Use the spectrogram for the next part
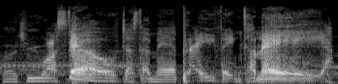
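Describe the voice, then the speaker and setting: A man's voice: medium pitch, very animated, takes it slowly, gravelly, fairly bright tone, faint music behind, heavily acted. A British man voicing a sadistic, predatory supervillain monster in an audio roleplay, mocking his prey with theatrical menace. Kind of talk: villain audio roleplay acting.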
